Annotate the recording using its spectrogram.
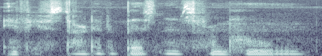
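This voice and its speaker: Soft-spoken, very slow speech over noticeable background noise. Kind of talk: reading aloud from a horoscope book.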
